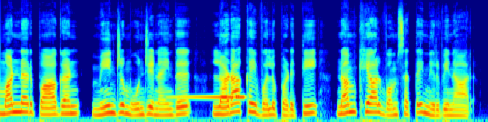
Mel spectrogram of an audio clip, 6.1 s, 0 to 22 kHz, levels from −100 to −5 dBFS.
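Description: After "மன்னர் பாகன் மீண்டும்", from 2.07 to 3.11 s, there's loudspeaker feedback squeal: the mic catches its own speaker, so a 748 Hz tone swells over roughly a second until it sits above the speech.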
